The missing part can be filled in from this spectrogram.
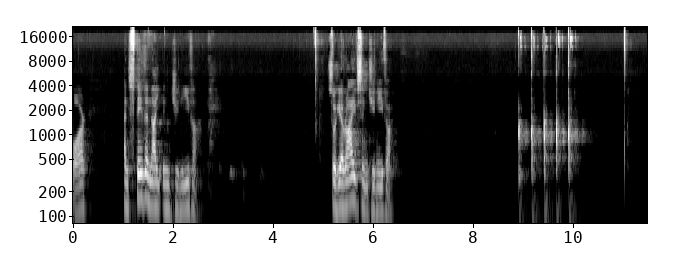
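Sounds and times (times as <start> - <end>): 
speech: 0.0 - 0.4, 1.0 - 2.8, 5.1 - 6.5
quick sharp knocks on a wooden door: 8.9 - 10.2.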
